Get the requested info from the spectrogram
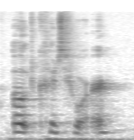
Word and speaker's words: haute couture: Modeling, and I the pronunciation of this word, which I would have called haute couture. – That's the correct pronunciation.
